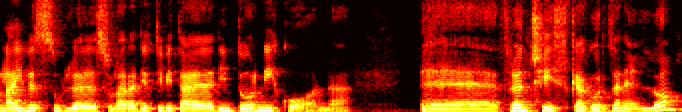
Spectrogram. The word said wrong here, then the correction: Gorzanelli: Sì, aspettate che l'ho detto bene. Francesca Gorzanelli, chiedo scusa.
